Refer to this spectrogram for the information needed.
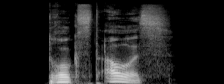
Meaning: second-person singular present of ausdrucken
- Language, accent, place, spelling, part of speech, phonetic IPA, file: German, Germany, Berlin, druckst aus, verb, [ˌdʁʊkst ˈaʊ̯s], De-druckst aus.ogg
